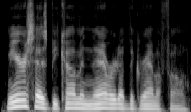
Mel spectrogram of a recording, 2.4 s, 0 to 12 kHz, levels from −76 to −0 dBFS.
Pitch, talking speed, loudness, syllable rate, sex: 125 Hz, 175 wpm, -15 LUFS, 7.3 syllables/s, male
